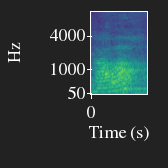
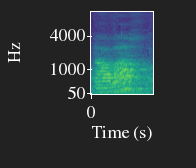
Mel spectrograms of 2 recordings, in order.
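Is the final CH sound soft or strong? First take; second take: soft; soft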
